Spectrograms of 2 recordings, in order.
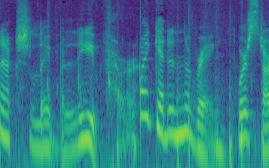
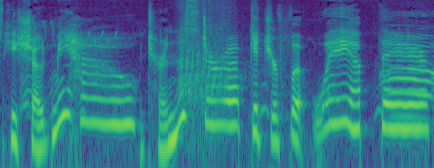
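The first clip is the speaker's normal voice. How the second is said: normal talking voice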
